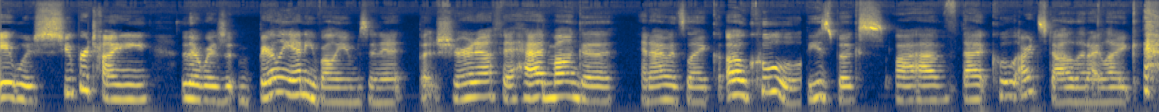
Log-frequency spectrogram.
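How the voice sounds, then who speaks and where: A woman with a Canadian accent has a plain, everyday voice at a medium pitch with ordinary pitch variation, captured in a very clean recording with a silent background. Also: fairly slow pace. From Canadian prairies. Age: 20s. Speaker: manga YouTuber. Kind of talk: casual vlog talk.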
